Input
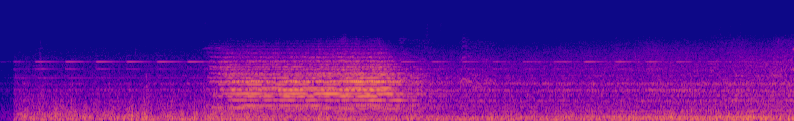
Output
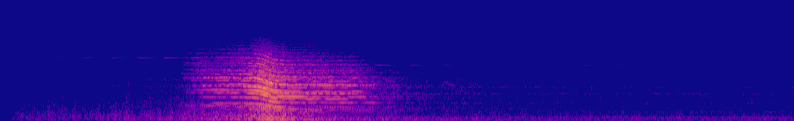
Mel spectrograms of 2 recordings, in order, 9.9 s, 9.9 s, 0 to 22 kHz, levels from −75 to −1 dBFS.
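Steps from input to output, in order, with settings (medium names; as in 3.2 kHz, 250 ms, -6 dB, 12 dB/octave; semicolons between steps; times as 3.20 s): Doppler pass-by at 3.34 s, 43 m/s, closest 4.2 m; trim +3 dB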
